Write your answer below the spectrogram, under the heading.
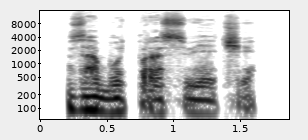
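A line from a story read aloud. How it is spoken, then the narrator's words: Girl's muffled strange mutter. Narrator (Russian): пробормотала девочка глухим, странным голосом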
